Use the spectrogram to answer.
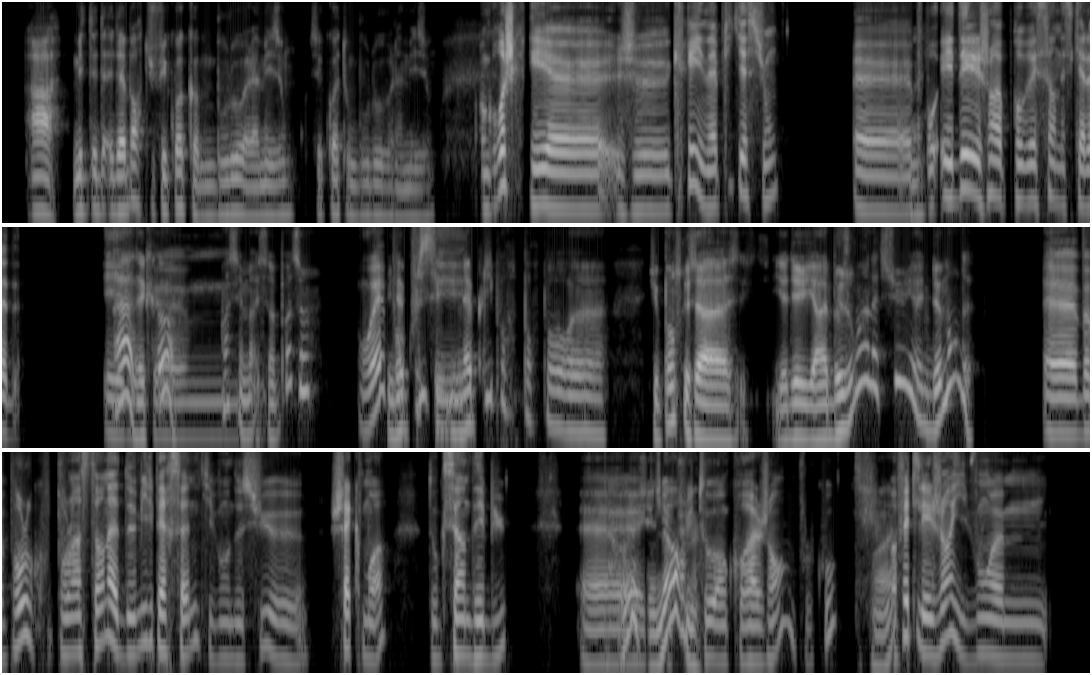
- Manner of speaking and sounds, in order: none
- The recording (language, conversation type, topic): French, podcast, Comment limites-tu les distractions quand tu travailles à la maison ?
